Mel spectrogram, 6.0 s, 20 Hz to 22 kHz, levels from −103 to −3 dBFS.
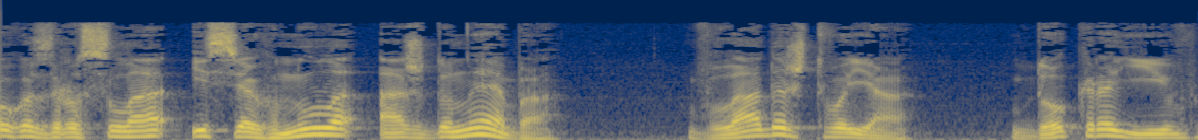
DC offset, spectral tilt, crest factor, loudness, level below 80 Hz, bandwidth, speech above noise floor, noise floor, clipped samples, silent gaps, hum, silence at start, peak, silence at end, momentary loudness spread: under 0.1%; -5 dB/octave; 14 dB; -19 LUFS; -40 dBFS; 11.5 kHz; 33 dB; -52 dBFS; under 0.1%; none; none; 0 s; -4 dBFS; 0 s; 11 LU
